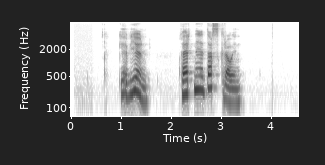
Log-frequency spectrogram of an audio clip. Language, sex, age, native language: Icelandic, female, 60-69, Icelandic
